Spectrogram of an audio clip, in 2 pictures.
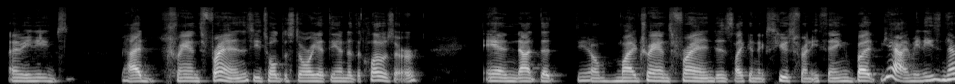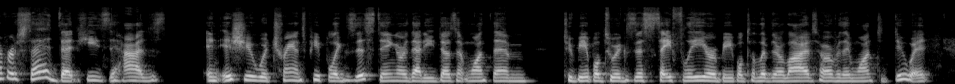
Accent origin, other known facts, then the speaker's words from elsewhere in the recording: South Florida, United States; moved away as an adult; now in Atlanta, United States; Born and raised in South Florida. I moved up here about fifteen years ago now.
